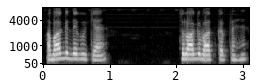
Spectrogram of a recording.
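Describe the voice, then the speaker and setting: High-voiced woman teaching in a dry room. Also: level tone, moderate pace, pushed and bright, dry recording. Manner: repeats questions and answers them herself. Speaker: English teacher. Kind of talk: classroom lesson explanation.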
